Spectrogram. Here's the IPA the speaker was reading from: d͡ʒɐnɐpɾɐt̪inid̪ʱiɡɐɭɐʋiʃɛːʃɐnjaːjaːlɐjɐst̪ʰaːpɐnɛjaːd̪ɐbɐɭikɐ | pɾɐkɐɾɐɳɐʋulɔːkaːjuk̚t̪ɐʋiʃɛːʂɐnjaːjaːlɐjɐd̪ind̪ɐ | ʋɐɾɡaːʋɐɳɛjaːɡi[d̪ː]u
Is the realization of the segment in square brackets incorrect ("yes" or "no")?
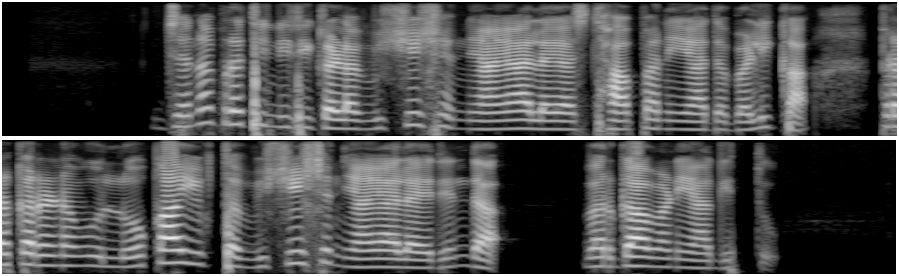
yes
